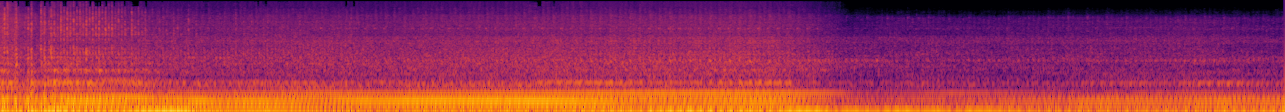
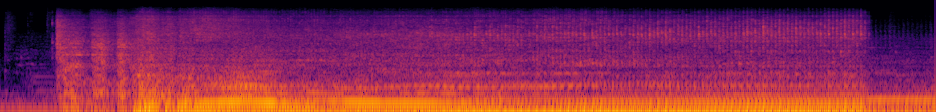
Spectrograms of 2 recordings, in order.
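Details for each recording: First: Lotus Elise with new header and Larini exhaust, after repairing a broken exhaust hanger and moving the tips off the rear panel they rubbed against; engine starts and settles into a steady, even idle with a smooth exhaust note and no rattle. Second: Lotus Elise on a cold January morning cranks and catches into a fast cold idle with a buzzy rattle: exhaust tips rub the rear panel after a new header upset the Larini exhaust geometry and broke a hanger; plan to cut, angle and reweld the tips.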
